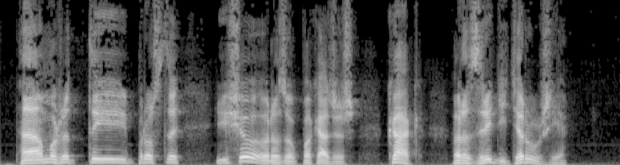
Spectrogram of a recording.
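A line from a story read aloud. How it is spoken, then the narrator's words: Timid, panicky question. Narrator (Russian): Робко поинтересовался я, перенимая настроение поручика и начиная паниковать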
